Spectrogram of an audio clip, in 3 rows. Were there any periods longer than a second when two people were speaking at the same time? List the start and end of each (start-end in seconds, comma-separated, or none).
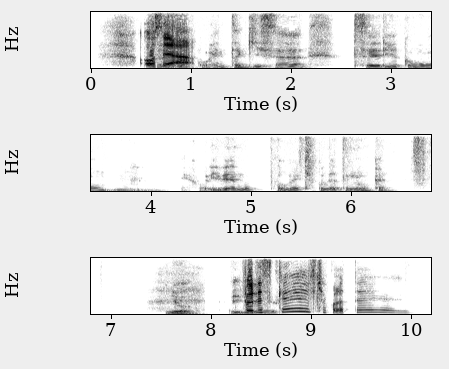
none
